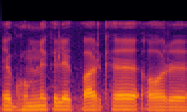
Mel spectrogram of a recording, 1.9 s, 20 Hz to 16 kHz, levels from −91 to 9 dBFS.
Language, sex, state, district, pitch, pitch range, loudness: Hindi, male, Bihar, Gaya, 115 Hz, 110-115 Hz, -16 LUFS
